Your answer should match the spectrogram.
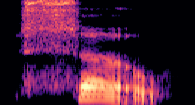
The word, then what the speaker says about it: sew: This word is pronounced so. The e w makes the long o sound like no and grow.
